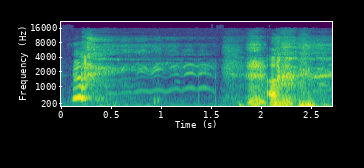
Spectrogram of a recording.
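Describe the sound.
A person imitates a dog with a thin, wavering whine that slides up and down in pitch, then breaks into a louder run of breathy, yelping vocal sounds.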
